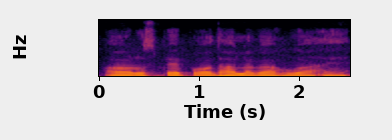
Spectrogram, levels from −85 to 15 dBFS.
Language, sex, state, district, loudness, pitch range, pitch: Hindi, male, Haryana, Rohtak, -16 LUFS, 125-130 Hz, 125 Hz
